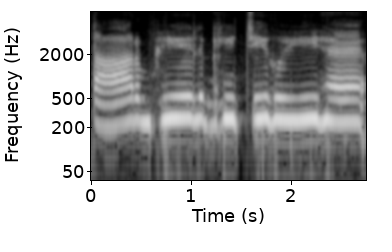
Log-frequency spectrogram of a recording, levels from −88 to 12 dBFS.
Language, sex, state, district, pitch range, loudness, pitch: Hindi, female, Jharkhand, Palamu, 240-265 Hz, -9 LUFS, 255 Hz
